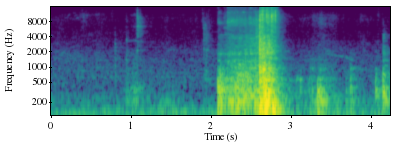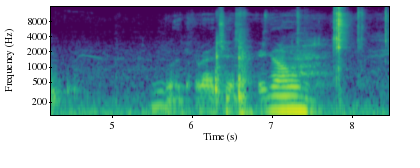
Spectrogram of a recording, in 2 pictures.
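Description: Hand tools rattling and clinking on a garage floor as wrenches and sockets are picked through, with one loud clatter about two seconds in and a few sharp clicks later. A brief murmured voice comes near the end.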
